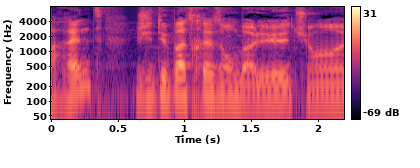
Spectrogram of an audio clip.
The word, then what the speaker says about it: Rend: Alors aujourd'hui je vais vous présenter Rent, voilà Rent, ça se prononce Rent, un MMORPG de survie qui va sortir normalement en 2018.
